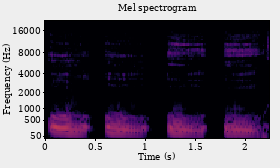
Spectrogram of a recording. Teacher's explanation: And of course, that ooh needs to be pronounced, as a back vowel, like ooh.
